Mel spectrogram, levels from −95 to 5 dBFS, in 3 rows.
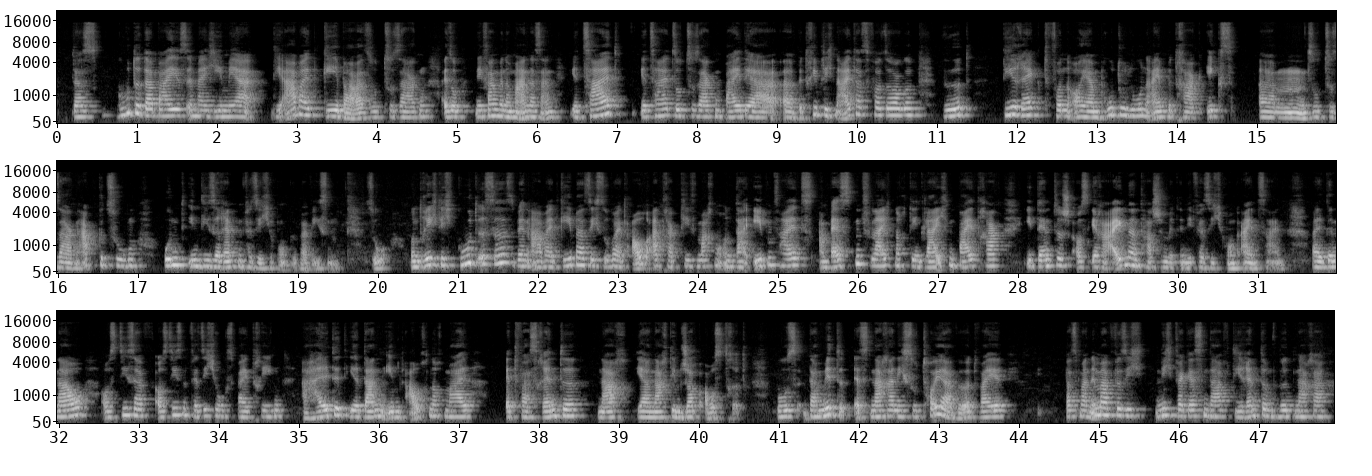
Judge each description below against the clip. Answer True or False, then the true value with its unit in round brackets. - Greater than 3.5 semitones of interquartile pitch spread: False (3.2 semitones)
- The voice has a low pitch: False (185 Hz)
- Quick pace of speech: False (150 wpm)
